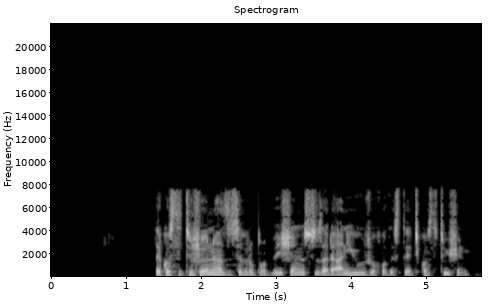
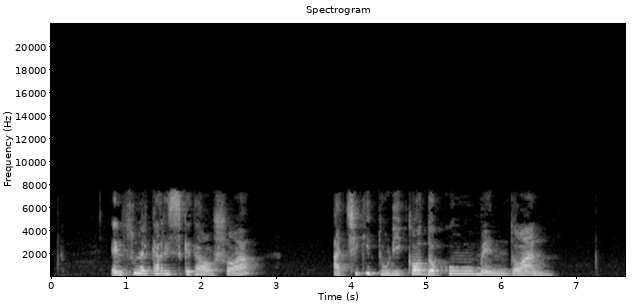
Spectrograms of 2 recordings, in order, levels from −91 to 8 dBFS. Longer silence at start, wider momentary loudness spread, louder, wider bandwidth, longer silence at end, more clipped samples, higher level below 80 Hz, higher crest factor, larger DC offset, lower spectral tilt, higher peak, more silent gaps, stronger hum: first, 1.4 s vs 0.8 s; first, 11 LU vs 8 LU; second, -22 LUFS vs -19 LUFS; about the same, 8 kHz vs 7.8 kHz; second, 0.25 s vs 1 s; neither; about the same, -66 dBFS vs -70 dBFS; about the same, 18 dB vs 20 dB; neither; second, -4 dB/octave vs -5.5 dB/octave; second, -6 dBFS vs 0 dBFS; neither; neither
